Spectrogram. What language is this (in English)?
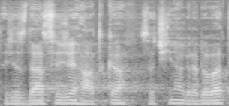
Czech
